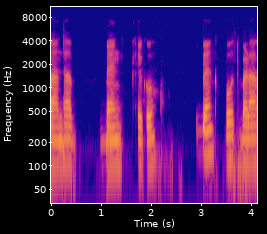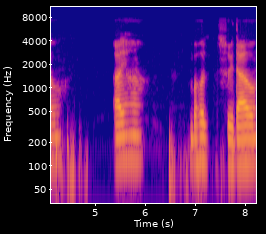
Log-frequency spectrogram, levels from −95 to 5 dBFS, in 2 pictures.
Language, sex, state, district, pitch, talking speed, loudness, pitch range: Hindi, male, Bihar, Jamui, 110 Hz, 85 wpm, -25 LUFS, 105-120 Hz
